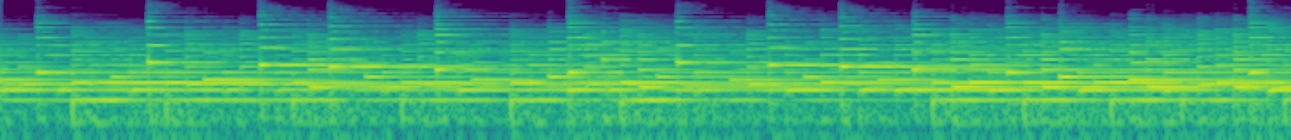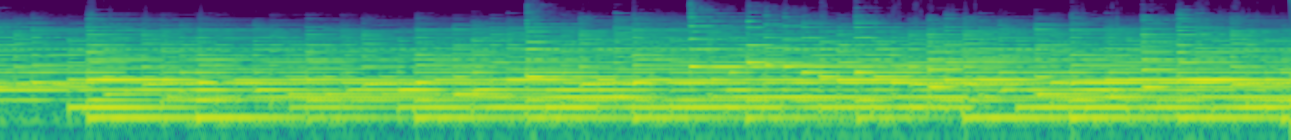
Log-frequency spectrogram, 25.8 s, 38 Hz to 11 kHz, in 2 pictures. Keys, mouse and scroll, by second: 3.8-7.1 drag, 7.1-9.7 drag, 9.7-12.3 drag, 12.3 click, 14.0 scroll down 1, 14.1 z, 14.2 click, 21.0-22.0 typing, 21.2 click, 22.7 right click, 24.0 click.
